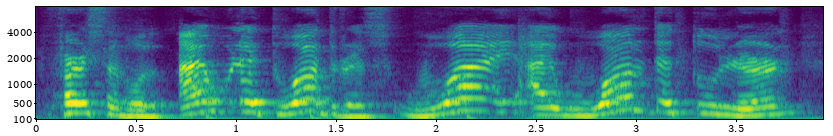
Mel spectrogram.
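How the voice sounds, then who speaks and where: A woman whose first language is Spanish, chatting casually to camera as a language-learning vlogger, halting and restarting often and tagging sentences with "right?". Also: fairly high pitch, expressive, soft background music.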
